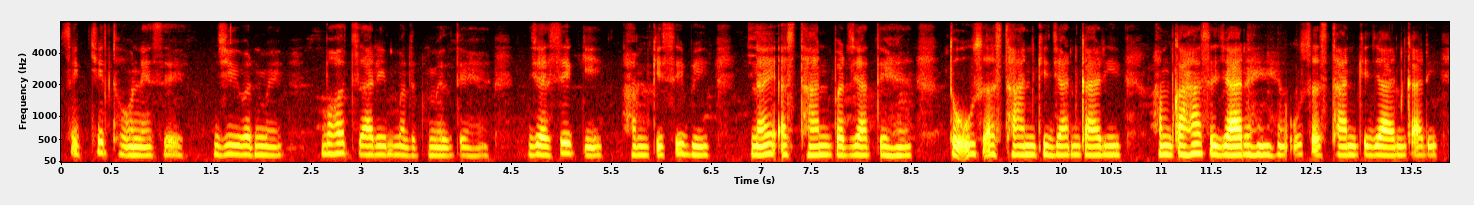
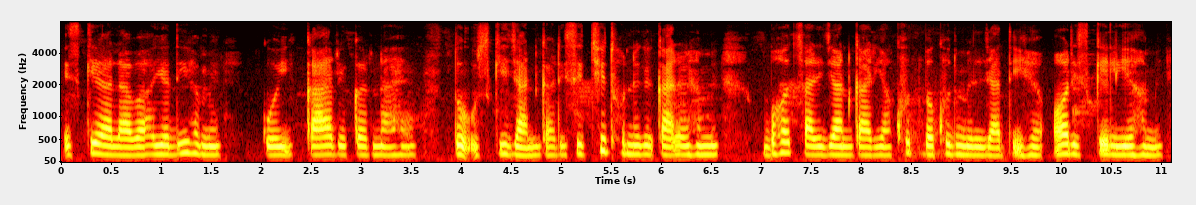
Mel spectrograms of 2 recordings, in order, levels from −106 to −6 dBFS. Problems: background sounds at intervals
